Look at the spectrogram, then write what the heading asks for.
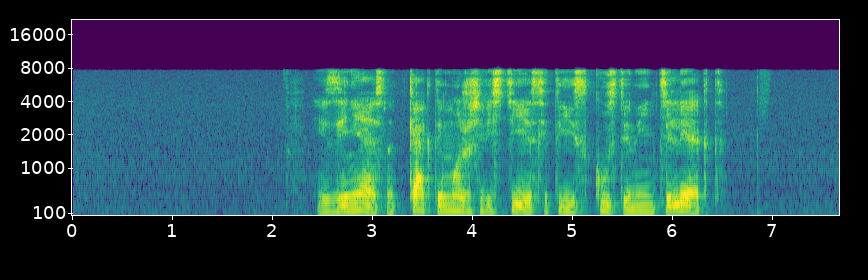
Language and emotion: Russian, angry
